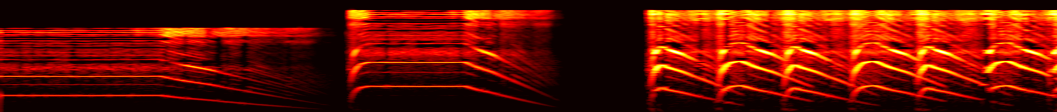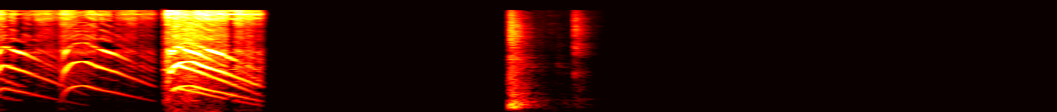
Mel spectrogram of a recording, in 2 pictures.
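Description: Intro sound effect made of whines: one swells, holds and winds down; a higher one follows; then comes a quick run of rising-and-falling whines about three a second. A loud noisy burst ends the run just after six seconds, and a single short thud follows near eight seconds.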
